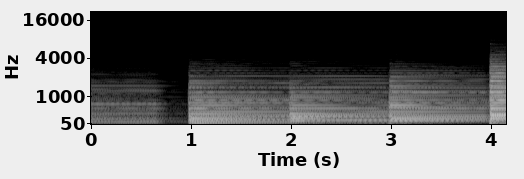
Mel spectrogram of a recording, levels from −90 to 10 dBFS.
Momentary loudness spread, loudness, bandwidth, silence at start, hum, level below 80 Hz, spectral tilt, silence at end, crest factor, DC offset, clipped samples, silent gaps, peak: 17 LU; -29 LUFS; 4.9 kHz; 0 s; none; -48 dBFS; -7 dB/octave; 0 s; 20 dB; under 0.1%; under 0.1%; none; -8 dBFS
